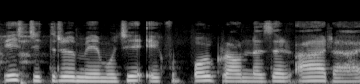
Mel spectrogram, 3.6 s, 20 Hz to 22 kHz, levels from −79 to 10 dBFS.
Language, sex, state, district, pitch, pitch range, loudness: Hindi, female, Arunachal Pradesh, Papum Pare, 185 Hz, 170-195 Hz, -15 LUFS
